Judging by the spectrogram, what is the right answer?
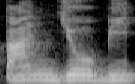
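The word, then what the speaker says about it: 誕生日: ada kata punk joby nah disini show baca-baca show itu berubah menjadi Jo sehingga harap diingat ya kadang-kadang akan ada kondisi dimana ow mienya yang show Ini berubah menjadi sub biasanya bila bersebelahan dengan eh bunyi Anggun seperti itu ya misalnya pada kata tanjoubi tadi itu kan ada anunya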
